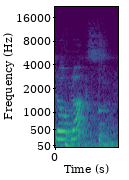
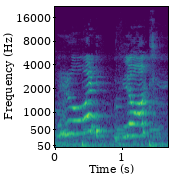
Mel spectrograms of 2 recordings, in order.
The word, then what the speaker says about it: Roblox: It is Roblox. Yes! Am I correct? Yes. She always says road vlogs.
